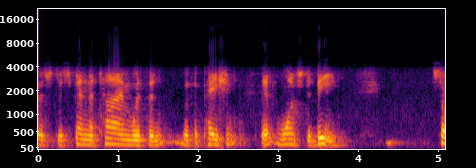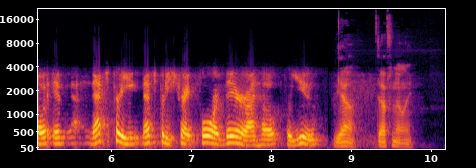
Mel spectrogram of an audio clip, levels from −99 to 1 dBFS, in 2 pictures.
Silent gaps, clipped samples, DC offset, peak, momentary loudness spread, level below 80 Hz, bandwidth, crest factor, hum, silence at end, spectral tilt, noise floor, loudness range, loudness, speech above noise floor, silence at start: none; under 0.1%; under 0.1%; 0 dBFS; 12 LU; -54 dBFS; 15.5 kHz; 18 dB; none; 0.45 s; -7.5 dB/octave; -52 dBFS; 5 LU; -17 LUFS; 36 dB; 0 s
